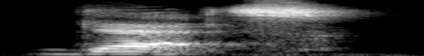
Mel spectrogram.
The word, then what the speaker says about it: Guts: Gats. Which is how it's said in the manga. For some reason. Who? Guts.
